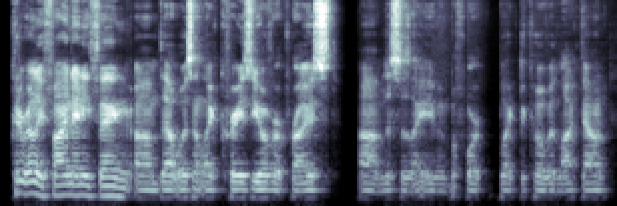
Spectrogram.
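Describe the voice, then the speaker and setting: A real estate investor from Detroit, Michigan, in the United States, guests on a podcast and explains things casually. His deep voice has vocal fry and a slightly bright quality. He rambles loosely, and his speech is packed with fillers, especially "like."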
